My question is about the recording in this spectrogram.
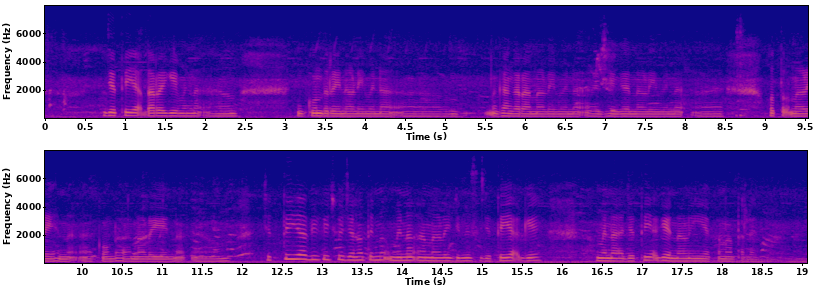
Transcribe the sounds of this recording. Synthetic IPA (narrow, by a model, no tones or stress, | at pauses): d͡ʒɛt̪ɛja̰ʔd̪aɾɛɡɛmɛna̰ʔ | kund̪ɾɛnəɽɛmɛnaʔ | ɡʱaŋɡaɾanəɽimɛna̰ʔd͡ʒʱiɡənəɽimɛnaʔ | hɔt̪ɔ̰ʔnəɽɛɛna̰ʔkɔɳɖanəɽɛɛna̰ʔ | d͡ʒɛt̪ɛjaʔɡɛkit͡ʃʰud͡ʒaɦãt̪inɔʔmɛnaʔnəɽɛd͡ʒinisd͡ʒɛt̪ɛja̰ʔɡɛ | mɛnaʔd͡ʒɛt̪ɛjaʔɡɛnəɽ̃ijakanat̪alɛma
